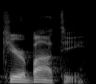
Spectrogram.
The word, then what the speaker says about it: Kiribati: By the way, the name of that country is spelled K-I-R-I-B-A-T-I. For the longest time, I pronounced it Kiribati, but it is actually pronounced Kiribati.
